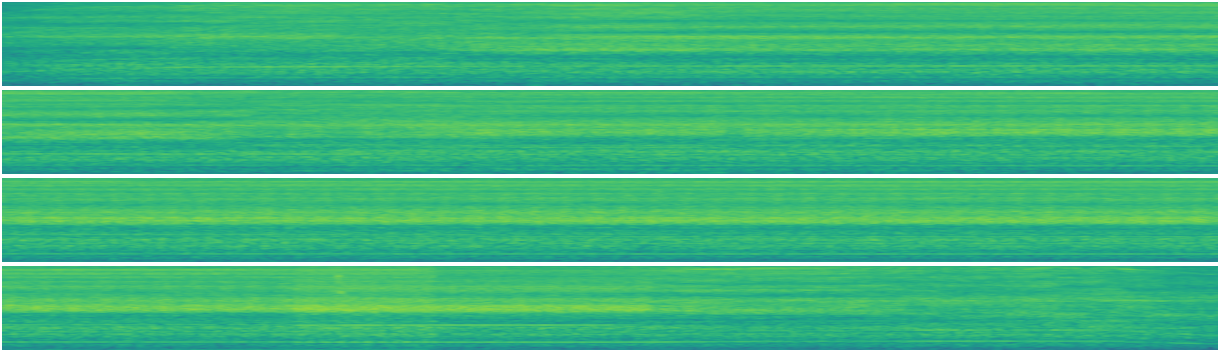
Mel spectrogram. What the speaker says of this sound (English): Drill is magnetized to it.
